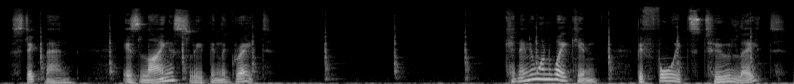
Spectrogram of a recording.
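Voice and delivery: plain reading voice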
